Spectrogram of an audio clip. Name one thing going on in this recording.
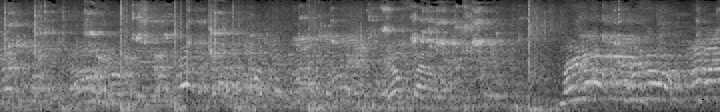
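Sneakers squeak sharply on a hard court floor in a large echoing gym.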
